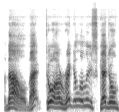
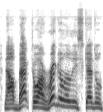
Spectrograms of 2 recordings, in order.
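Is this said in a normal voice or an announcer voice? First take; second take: announcer; normal. First: It is said in a put-on announcer voice. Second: It is said in an ordinary speaking voice. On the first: The speaker calls it right. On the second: The speaker calls it wrong.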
